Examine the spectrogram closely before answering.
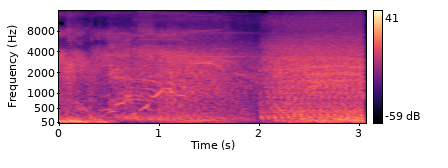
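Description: Energy blasts fire in rapid bursts.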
